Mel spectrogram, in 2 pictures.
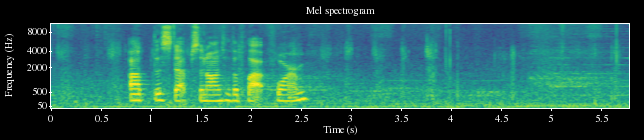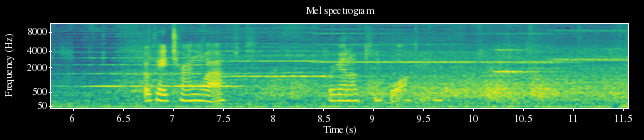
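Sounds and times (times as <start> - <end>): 
speech: 0.8 - 2.7, 6.8 - 7.7, 8.6 - 9.8
high metallic wheel squeal of subway train: 4.6 - 11.5
subway train rumbling past on elevated tracks: 4.8 - 11.5.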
